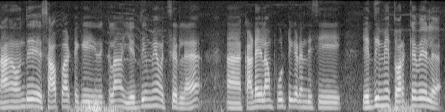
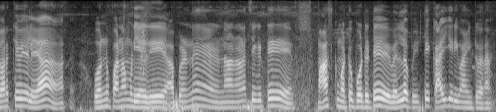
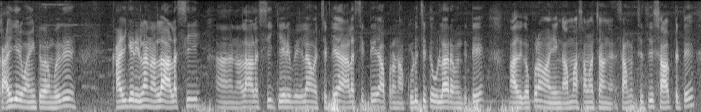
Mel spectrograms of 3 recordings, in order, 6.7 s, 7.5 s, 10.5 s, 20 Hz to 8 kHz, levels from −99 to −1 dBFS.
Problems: none marked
